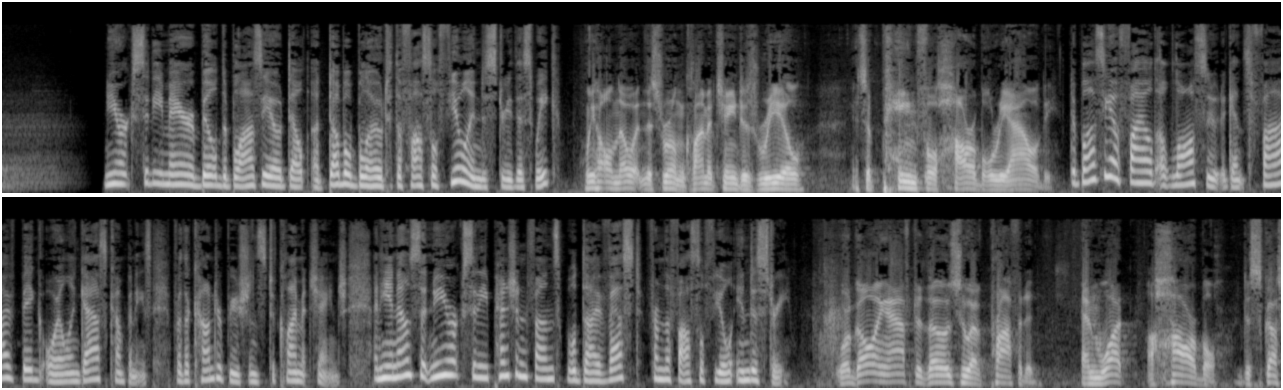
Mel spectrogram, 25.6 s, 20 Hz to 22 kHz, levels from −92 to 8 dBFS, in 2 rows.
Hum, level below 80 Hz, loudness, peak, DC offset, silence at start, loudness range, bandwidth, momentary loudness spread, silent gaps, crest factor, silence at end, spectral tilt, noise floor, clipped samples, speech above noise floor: none; -48 dBFS; -17 LUFS; 0 dBFS; under 0.1%; 0 s; 4 LU; 13.5 kHz; 10 LU; 0.90-0.99 s; 16 dB; 0 s; -5.5 dB/octave; -52 dBFS; under 0.1%; 36 dB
